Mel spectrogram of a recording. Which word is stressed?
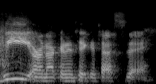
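We. The stress is on the word we.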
